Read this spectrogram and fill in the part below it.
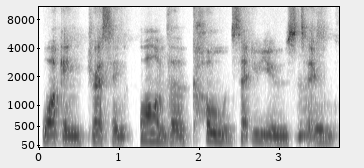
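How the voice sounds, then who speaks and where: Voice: medium pitch, little pitch movement, slow. A seminar participant making an earnest point on a video call, with some fillers. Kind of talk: commenting in an online seminar.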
